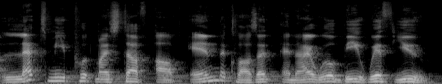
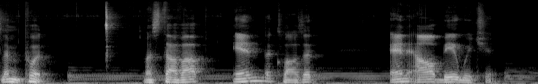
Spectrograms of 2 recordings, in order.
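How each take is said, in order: First: Every word is fully pronounced, without contractions. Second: Words are reduced and contracted, running together casually. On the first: The speaker sounds formal and clean. The speaker calls it wrong. "saying this in a formal way" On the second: The speaker sounds relaxed and casual. The speaker calls it right. "Let me here means let me"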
